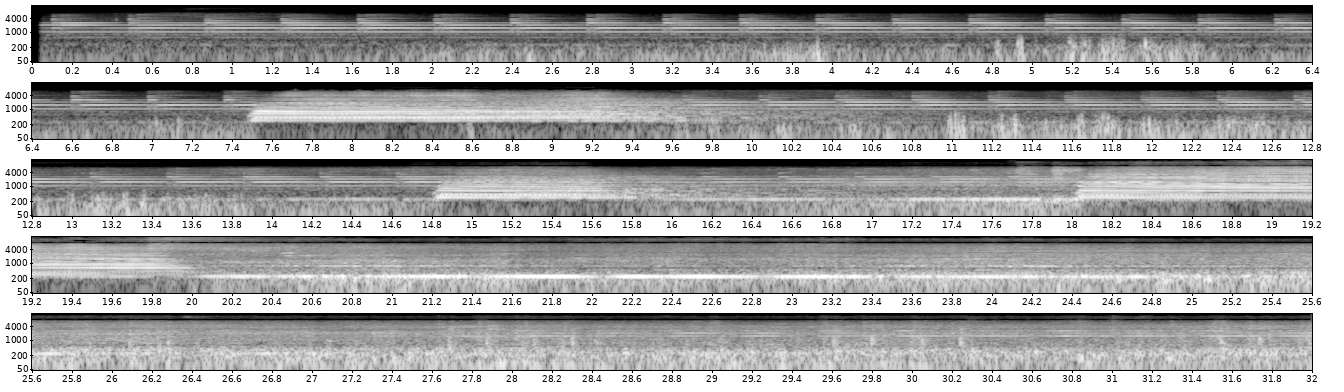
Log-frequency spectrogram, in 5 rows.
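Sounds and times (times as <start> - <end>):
crossing bell ringing: 0.0 - 32.0
freight train rumbling past: 0.1 - 32.0
locomotive horn blasts: 7.5 - 10.4, 14.8 - 16.6, 17.5 - 25.4.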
